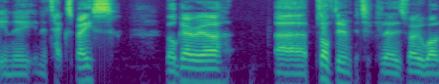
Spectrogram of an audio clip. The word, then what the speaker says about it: Plovdiv: It's called Plovdiv, Plovdiv, Plovdiv. A lot of people have trouble with pronunciation of that.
